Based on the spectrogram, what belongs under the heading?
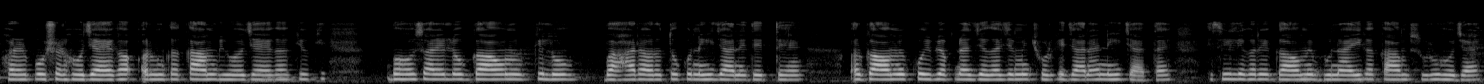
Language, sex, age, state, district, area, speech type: Hindi, female, 18-30, Uttar Pradesh, Ghazipur, rural, spontaneous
